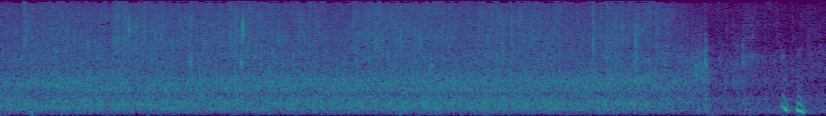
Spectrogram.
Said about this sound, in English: Sound of rain. Gotta love it.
